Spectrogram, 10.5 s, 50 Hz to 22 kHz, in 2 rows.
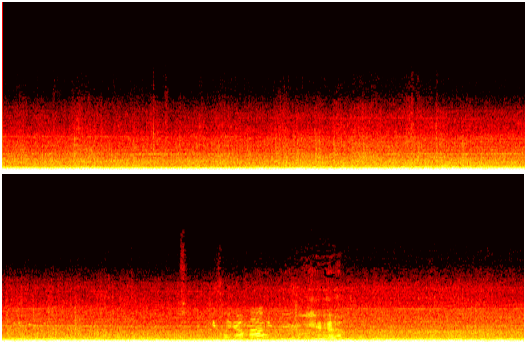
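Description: Boeing 757-200 engines at takeoff power heard from inside the cabin: a steady, heavy roar and rumble with a steady hum, carrying on through liftoff and the first seconds of the climb.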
